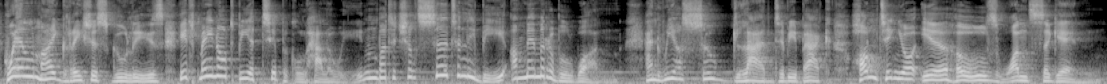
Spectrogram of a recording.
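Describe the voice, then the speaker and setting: A woman's voice: low-pitched, huge pitch swings, moderate pace, hardly any pauses, darkish tone, a little hiss or hum. A woman playing a macabre, sardonic horror host doctor in an audio comedy, speaking in a dry, theatrical way. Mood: theatrical, gleeful. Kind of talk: horror anthology radio comedy.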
